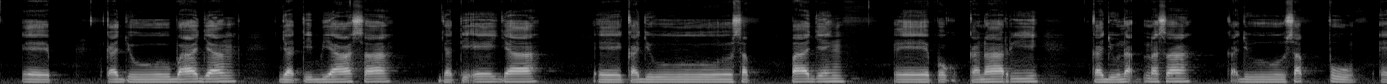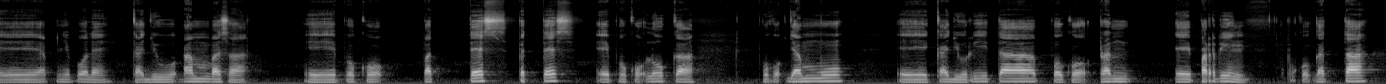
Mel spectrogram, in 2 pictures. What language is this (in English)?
Highland Konjo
